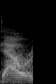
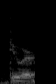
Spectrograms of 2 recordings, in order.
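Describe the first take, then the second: First: The word rhymes with 'sour'. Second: The word rhymes with 'doer'. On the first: "it sounds like sour" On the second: "dour is actually pronounced doer"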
